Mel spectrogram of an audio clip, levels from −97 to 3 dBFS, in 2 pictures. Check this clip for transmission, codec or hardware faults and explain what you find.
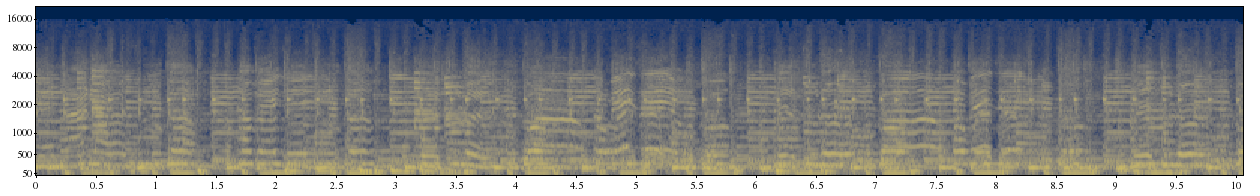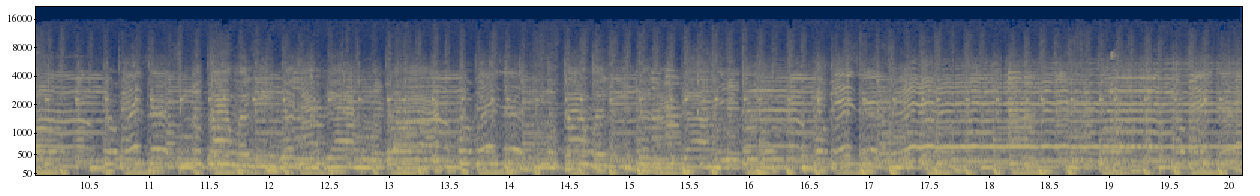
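Two short corrupt frames decoded, at 6.66 to 6.69 s and 18.98 to 19.02 s. In each, flipped bits in a few compressed frames were decoded as though valid, so misread gains and codes put energy at the wrong frequencies. Each lasts only a few tens of milliseconds and peaks around -20 dBFS, heard as a brief chirp, squeak, blip or burst of noise. Unlike a concealed lost packet, which sounds dulled, repeated or faded, these add new, unrelated energy.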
